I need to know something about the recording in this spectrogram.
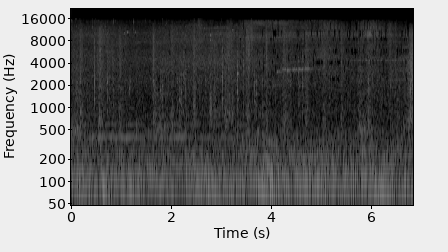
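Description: A glowing magical doorway hums with a deep, steady rumble.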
